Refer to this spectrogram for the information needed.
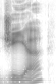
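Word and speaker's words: Gaea: Now, maybe some people want to say Gia or Gaia, Gaia. But it is officially pronounced Gia, spelled with a capital G-A-E-A. I think we will see Gaia later, G-A-I-A.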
